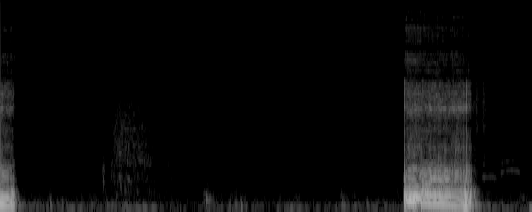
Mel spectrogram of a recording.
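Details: Sleeping dog that fell asleep with its attachment star cushion in its mouth: low, rumbling snorts separated by long quiet pauses; ordinary dog snoring.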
